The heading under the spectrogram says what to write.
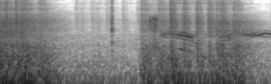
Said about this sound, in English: And the vehicles are now firing back.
